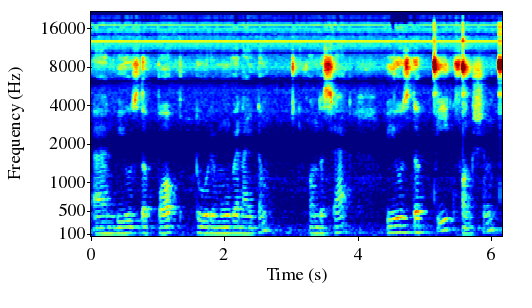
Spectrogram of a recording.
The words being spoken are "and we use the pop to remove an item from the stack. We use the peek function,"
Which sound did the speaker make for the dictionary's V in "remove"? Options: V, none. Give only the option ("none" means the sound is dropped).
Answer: V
